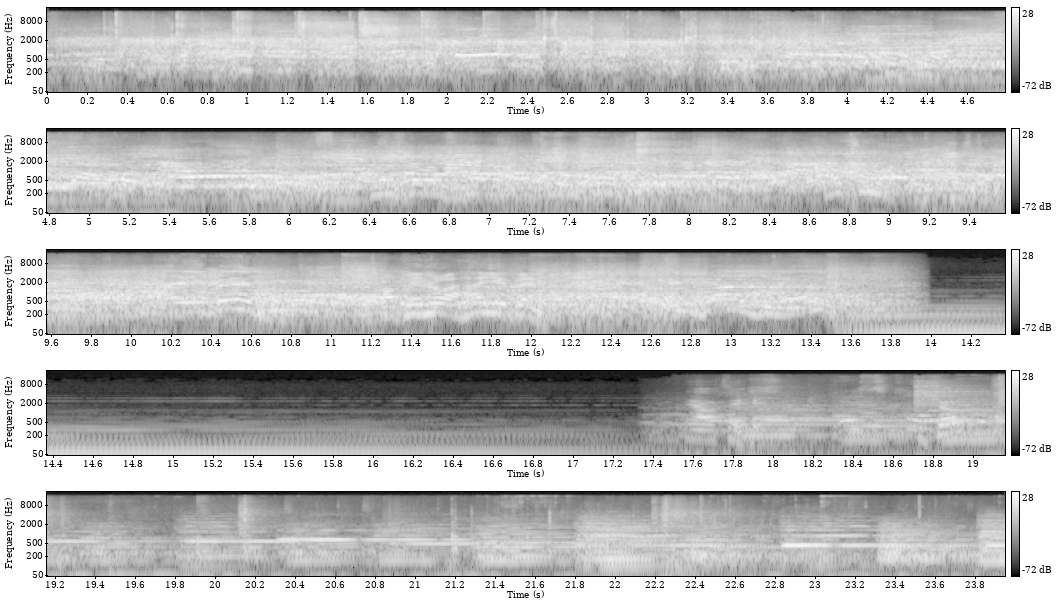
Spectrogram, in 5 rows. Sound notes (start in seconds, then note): 0.0 students clapping; 7.8 overlapping chattering; 20.8 upbeat piano music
